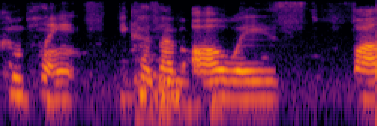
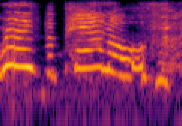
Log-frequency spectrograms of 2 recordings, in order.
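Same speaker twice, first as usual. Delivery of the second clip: loud, very high-pitched demanding shout; 8 dB louder than usual. Streamer recounting messages from viewers, imitating a viewer yelling. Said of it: "kind of yelling at me like".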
